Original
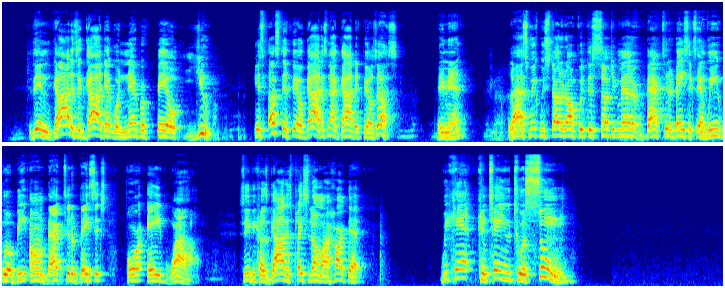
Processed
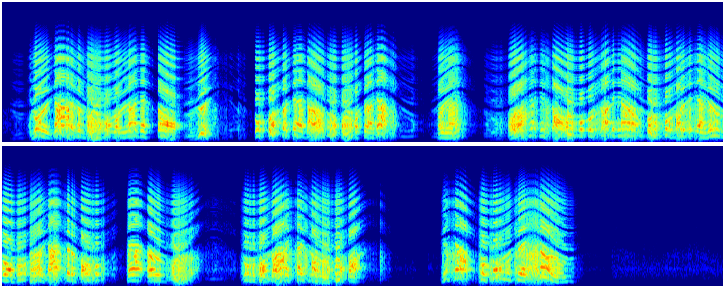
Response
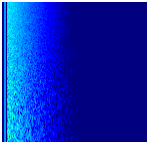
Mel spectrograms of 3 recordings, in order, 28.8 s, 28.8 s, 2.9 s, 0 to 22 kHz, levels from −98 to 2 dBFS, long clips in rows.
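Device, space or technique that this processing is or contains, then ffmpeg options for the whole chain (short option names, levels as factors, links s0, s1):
circuit-bent sampling toy: -af "acrusher=samples=37:mix=1:aa=0.000001:lfo=1:lforange=22.2:lforate=0.63,highpass=440,equalizer=f=490:t=q:w=4:g=6,equalizer=f=900:t=q:w=4:g=6,equalizer=f=1400:t=q:w=4:g=-8,equalizer=f=2700:t=q:w=4:g=-5,equalizer=f=4200:t=q:w=4:g=6,lowpass=f=4800:w=0.5412,lowpass=f=4800:w=1.3066,volume=0.891"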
